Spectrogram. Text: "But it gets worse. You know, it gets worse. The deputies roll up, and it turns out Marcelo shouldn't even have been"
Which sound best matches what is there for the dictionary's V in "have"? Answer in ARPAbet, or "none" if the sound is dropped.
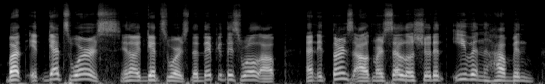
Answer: V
